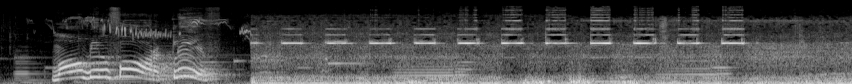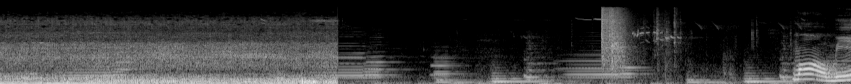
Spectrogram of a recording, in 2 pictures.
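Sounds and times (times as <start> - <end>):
forklift engine running: 2.4 - 11.9
reversing alarm beeping: 2.4 - 11.9.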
